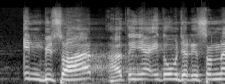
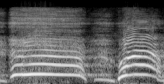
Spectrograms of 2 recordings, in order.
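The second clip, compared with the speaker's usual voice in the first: high, drawn-out mock howl; imitated older child crying; 13 semitones higher, 4 dB louder than usual. Preacher imitates a bigger child crying, mock howling. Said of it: "yang sudah agak gede".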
